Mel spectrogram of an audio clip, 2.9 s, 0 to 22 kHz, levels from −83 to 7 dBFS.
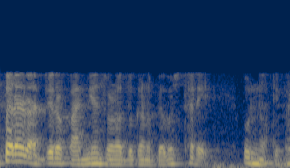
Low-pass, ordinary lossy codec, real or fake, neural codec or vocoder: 3.6 kHz; none; fake; codec, 16 kHz in and 24 kHz out, 2.2 kbps, FireRedTTS-2 codec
